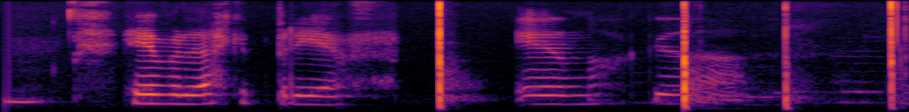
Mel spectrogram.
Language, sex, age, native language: Icelandic, female, 10, Icelandic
